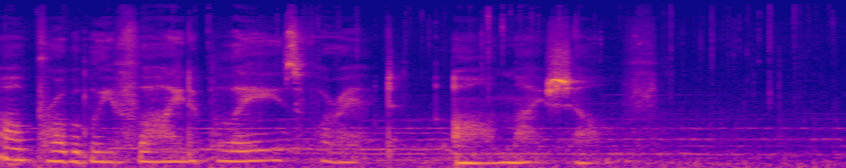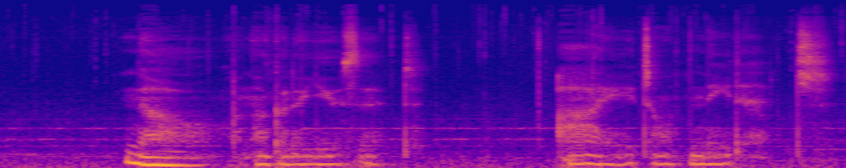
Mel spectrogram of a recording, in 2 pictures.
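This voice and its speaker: A woman playing a proud, mysterious dark witch in a whispered cinematic ASMR roleplay, with a breathy, hushed, deliberate delivery. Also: lowish voice, steady tone. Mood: coolly proud. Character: self-assured dark witch, mysterious and proud, in her shop. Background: music, dark ambience.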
